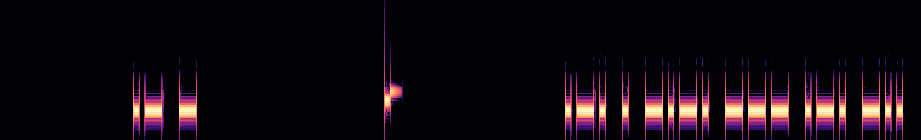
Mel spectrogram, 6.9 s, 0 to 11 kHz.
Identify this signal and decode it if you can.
Morse code, heard as a keyed tone, about 28 wpm, 700 Hz. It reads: AT RECORD
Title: Top 500 Words Repeated 28wpm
